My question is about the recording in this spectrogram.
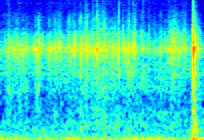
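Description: Clear plastic bag around a folded T-shirt crinkling and crackling as it is handled, with one sharp click near the end.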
